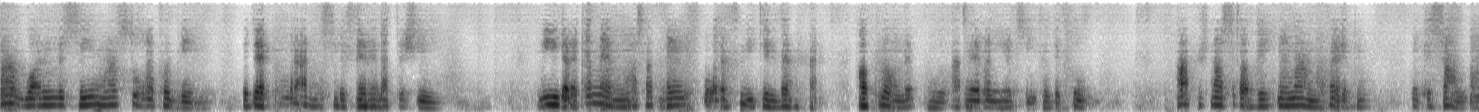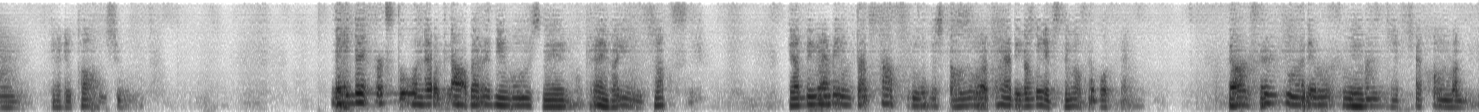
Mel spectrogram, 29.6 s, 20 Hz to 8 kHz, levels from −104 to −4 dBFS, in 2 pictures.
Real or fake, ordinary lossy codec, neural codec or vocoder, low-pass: fake; none; codec, 44.1 kHz, 0.9 kbps, DAC; 7.2 kHz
